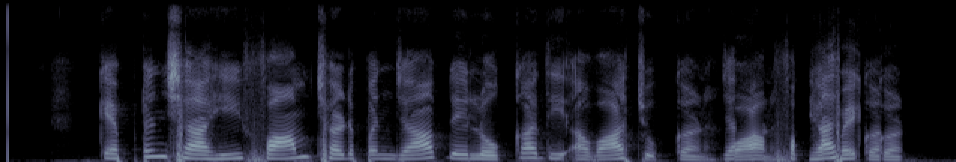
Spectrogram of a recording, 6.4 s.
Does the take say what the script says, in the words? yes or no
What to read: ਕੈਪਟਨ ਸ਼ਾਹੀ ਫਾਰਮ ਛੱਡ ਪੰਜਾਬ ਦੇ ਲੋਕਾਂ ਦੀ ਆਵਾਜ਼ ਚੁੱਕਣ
no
